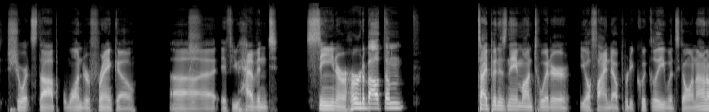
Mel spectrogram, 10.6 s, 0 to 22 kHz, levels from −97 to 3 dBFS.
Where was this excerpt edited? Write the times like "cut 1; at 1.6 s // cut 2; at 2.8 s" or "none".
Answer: none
